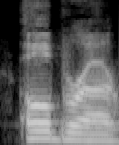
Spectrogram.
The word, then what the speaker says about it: Obra: The hint he gives is that Obra rhymes with Cobra.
